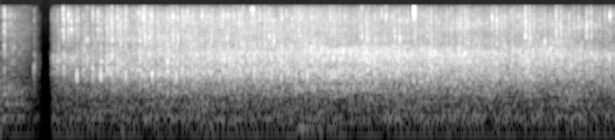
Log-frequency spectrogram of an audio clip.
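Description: Applause from a seated audience of legislators. It starts about half a second in after a brief gap and holds steady.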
